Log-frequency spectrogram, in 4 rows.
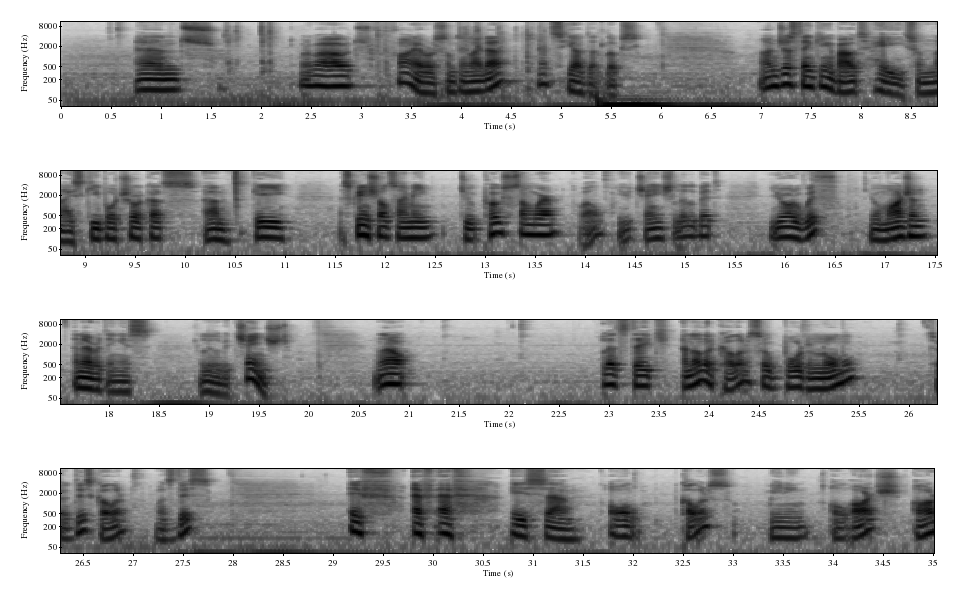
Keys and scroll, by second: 1.6 BackSpace, 2.0 BackSpace, 3.1 5, 4.0 ctrl+s, 4.7 shift+super+r.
